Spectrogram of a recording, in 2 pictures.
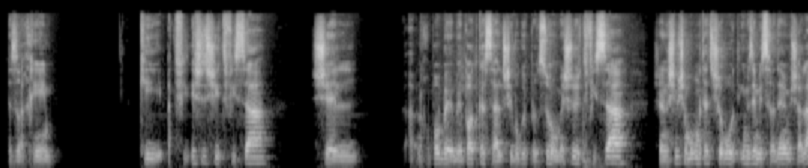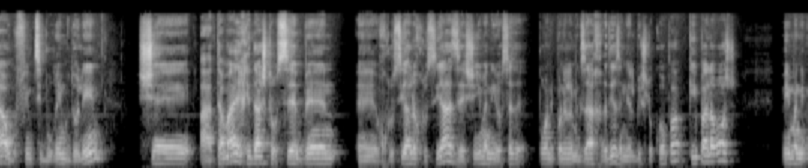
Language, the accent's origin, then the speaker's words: Hebrew; Haifa, Haifa District, Israel; כחיפאי לשעבר. אז גיליתי שם את uh, חלק אה, מילדותי.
